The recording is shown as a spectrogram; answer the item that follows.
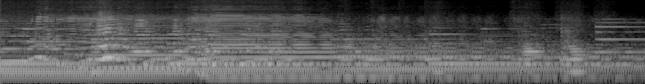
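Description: Live small jazz group, saxophones holding long notes over double bass and drums, with an accented hit about a second in; the music gradually gets quieter.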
